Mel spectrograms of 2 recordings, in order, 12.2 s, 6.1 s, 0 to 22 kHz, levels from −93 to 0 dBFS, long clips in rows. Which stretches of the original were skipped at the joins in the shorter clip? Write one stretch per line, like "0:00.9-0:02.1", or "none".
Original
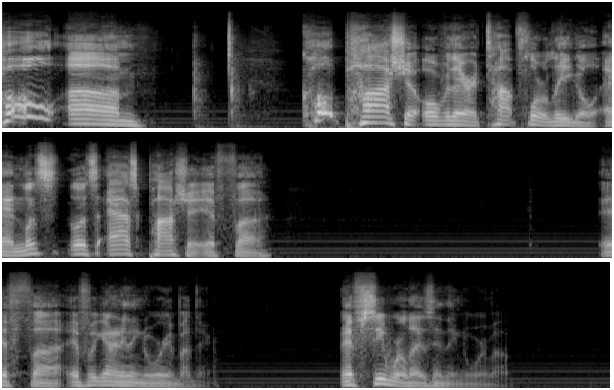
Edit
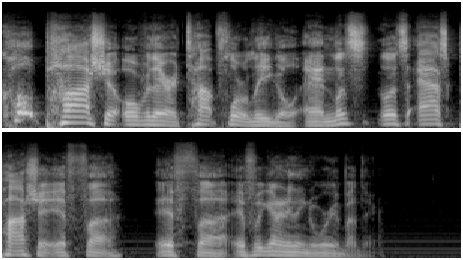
0:05.9-0:07.9

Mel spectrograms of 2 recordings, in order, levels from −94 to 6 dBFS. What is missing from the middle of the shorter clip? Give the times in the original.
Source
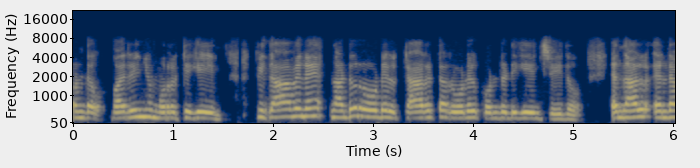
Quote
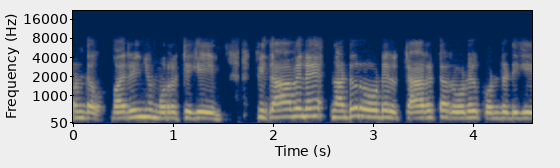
none

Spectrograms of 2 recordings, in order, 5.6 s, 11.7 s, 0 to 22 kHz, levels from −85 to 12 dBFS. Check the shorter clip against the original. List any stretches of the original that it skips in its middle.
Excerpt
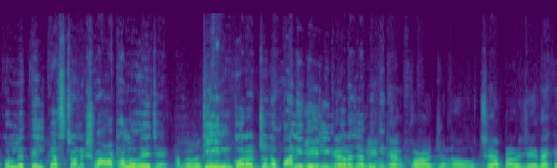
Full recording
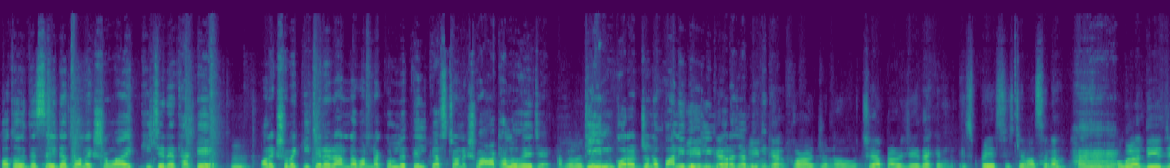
none

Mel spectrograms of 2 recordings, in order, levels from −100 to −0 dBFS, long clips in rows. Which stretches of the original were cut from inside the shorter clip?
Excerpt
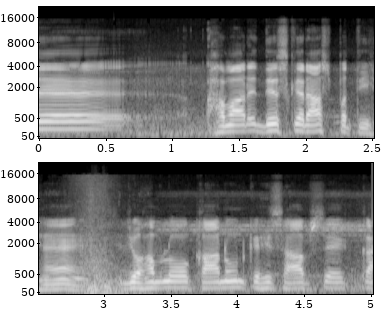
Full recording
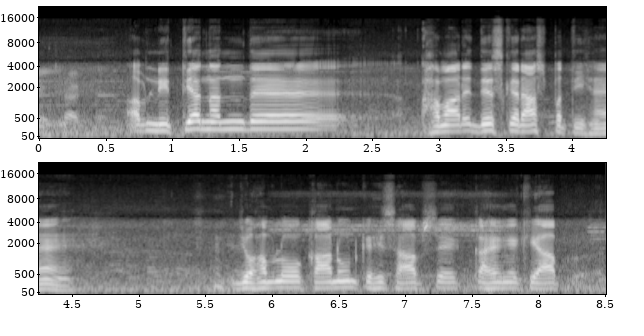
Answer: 0:04.6-0:05.6

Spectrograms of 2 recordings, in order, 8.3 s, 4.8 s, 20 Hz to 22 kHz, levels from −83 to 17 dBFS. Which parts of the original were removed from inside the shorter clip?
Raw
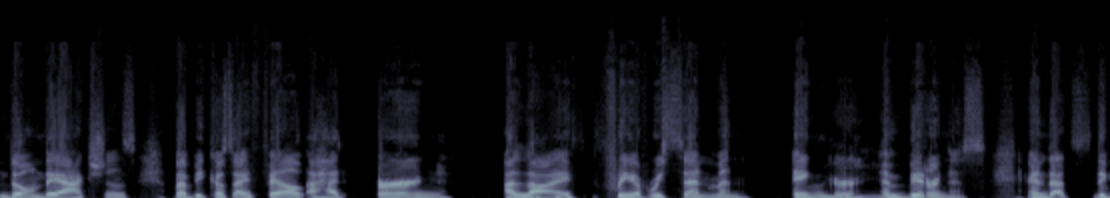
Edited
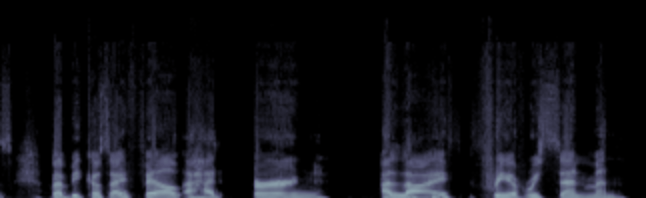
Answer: none

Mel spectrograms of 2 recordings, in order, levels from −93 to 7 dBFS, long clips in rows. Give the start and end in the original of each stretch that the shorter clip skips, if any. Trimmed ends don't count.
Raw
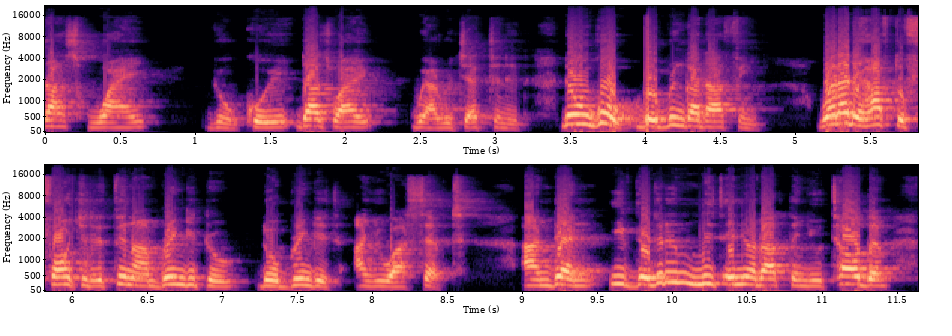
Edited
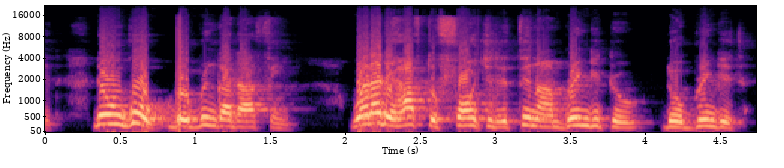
none

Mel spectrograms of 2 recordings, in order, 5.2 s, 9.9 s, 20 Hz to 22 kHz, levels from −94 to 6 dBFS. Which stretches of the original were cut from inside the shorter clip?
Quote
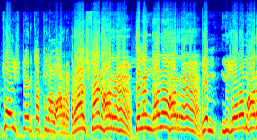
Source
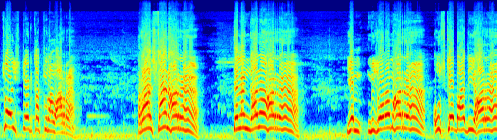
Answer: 0:01.4-0:02.7
0:03.9-0:04.6
0:05.9-0:06.9

